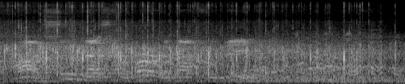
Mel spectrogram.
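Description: Audience applause fills a large event hall in Houston, a dense, steady wash of clapping from a big crowd that holds for about four seconds with no voices on top.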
